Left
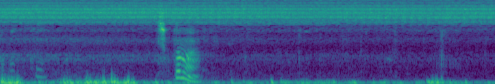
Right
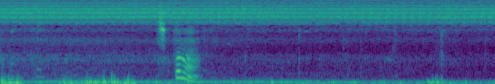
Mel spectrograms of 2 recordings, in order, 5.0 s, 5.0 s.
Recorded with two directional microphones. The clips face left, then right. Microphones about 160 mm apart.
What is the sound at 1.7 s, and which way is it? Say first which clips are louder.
Cricket: right 3 dB; 20° right (ahead or behind).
